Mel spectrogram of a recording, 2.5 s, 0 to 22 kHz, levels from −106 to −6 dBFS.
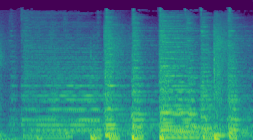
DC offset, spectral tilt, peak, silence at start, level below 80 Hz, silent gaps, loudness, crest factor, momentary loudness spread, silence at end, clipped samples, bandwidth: under 0.1%; -5 dB/octave; -8 dBFS; 0 s; -32 dBFS; none; -27 LUFS; 18 dB; 10 LU; 0 s; under 0.1%; 17.5 kHz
